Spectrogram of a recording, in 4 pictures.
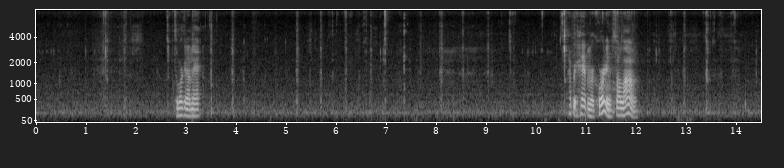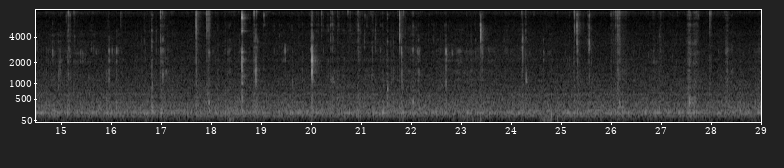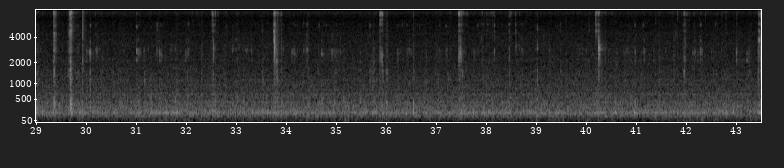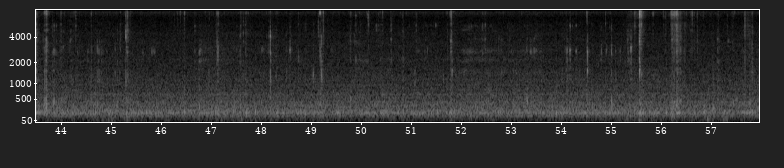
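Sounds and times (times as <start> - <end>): faint low hum: 0.0 - 57.9
chewing and biting food: 3.4 - 10.6, 12.2 - 23.6, 40.2 - 52.5, 53.3 - 57.9.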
